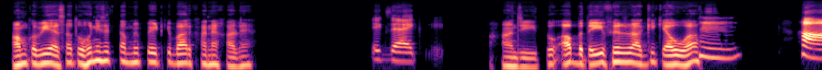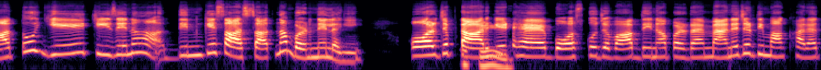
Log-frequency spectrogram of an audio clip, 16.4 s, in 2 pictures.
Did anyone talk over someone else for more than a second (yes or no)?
no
